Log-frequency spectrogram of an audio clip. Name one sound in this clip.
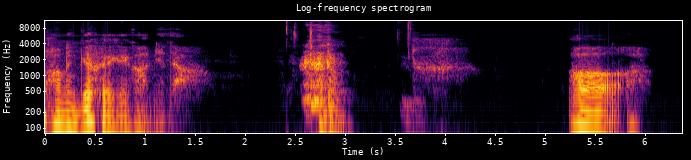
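An elderly man speaks calmly through a headset microphone, in short phrases with pauses.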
